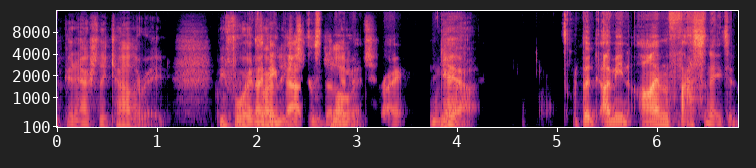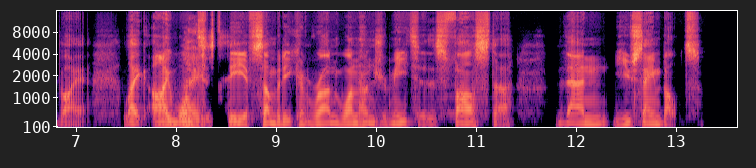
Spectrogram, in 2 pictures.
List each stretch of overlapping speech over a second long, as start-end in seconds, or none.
1.9-3.1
